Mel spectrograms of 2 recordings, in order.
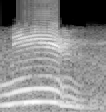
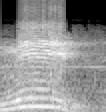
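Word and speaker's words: kneel: भूलना forget forget next नील घुटने टेकना ओके के एन ड ई एल के साइलेंट नील नील नेक्स्ट श वेरी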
